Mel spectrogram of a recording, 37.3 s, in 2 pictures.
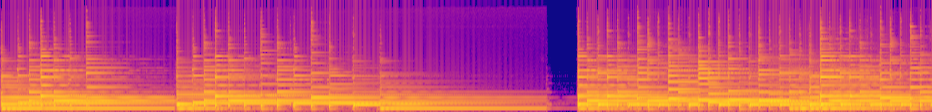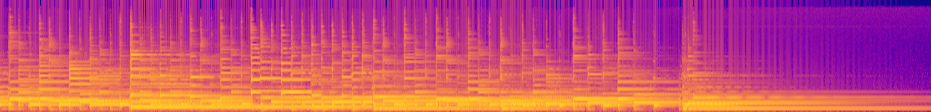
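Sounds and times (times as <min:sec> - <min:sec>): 
guitar song: 0:00.0 - 0:37.2.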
